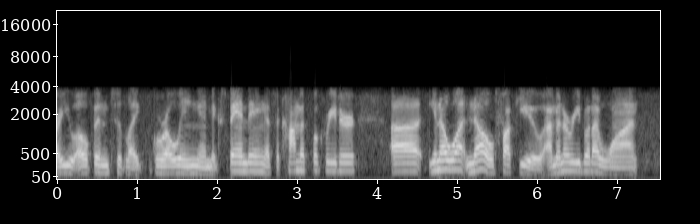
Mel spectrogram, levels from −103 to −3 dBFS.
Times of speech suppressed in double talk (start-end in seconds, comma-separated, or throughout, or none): none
